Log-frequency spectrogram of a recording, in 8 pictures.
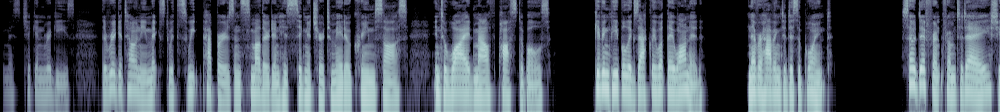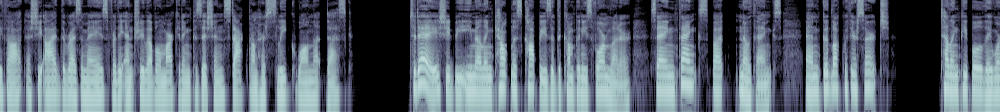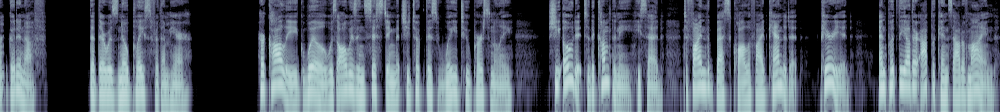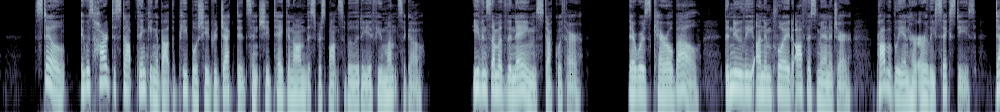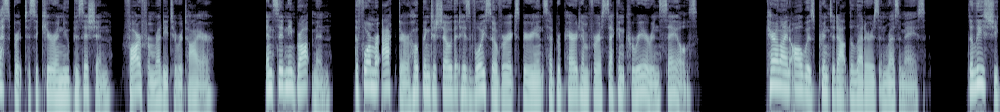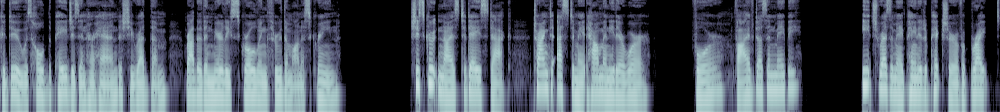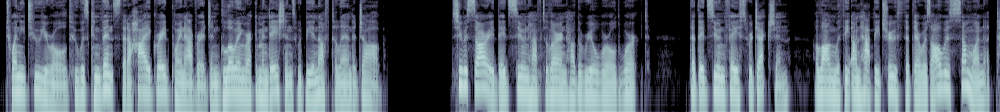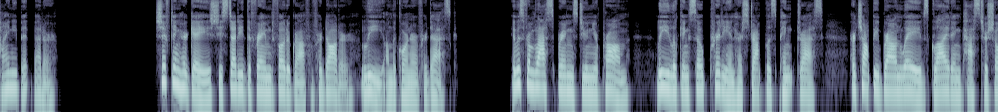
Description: The Lily Garden (EN) audiokniha
Ukázka z knihy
